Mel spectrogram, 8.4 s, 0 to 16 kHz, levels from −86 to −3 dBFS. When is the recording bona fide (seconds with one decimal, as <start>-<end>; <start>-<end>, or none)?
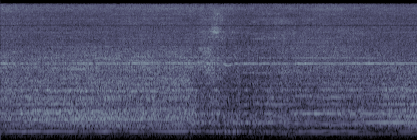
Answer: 0.0-8.4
